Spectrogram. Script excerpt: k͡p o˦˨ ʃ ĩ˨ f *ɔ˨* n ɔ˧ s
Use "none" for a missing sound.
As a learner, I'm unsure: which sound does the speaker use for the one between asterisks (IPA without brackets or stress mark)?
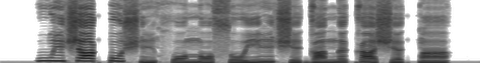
ɔ˧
